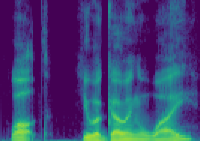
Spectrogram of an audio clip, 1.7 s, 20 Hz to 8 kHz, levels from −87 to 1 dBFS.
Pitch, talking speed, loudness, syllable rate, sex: 115 Hz, 180 wpm, -16 LUFS, 5.2 syllables/s, male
